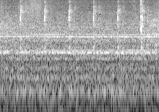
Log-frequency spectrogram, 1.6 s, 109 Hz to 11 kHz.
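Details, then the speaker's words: Diesel heater in a van, used on a -2 degree night: light regular ticking about four per second over steady fan hiss, annoyingly loud at night; it is the fuel pump itself clicking, normal. "can you guys hear the heater that little tick tick tick tick when it's the middle of the night that is so loud"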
